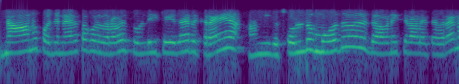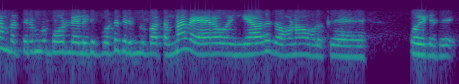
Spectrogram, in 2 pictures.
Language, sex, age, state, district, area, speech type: Tamil, female, 30-45, Tamil Nadu, Salem, rural, conversation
